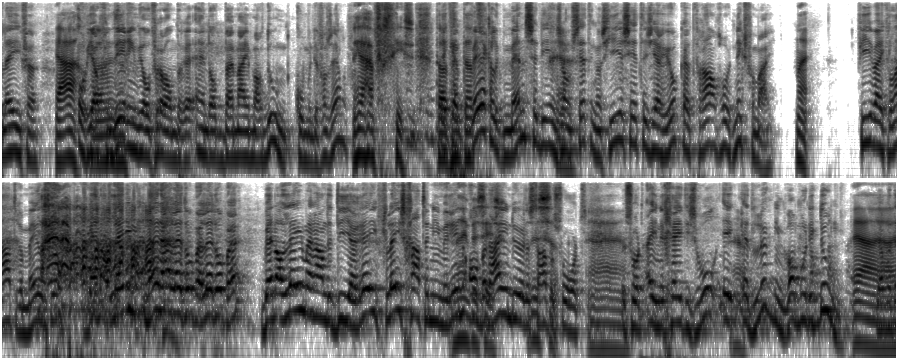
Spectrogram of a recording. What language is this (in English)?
Dutch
